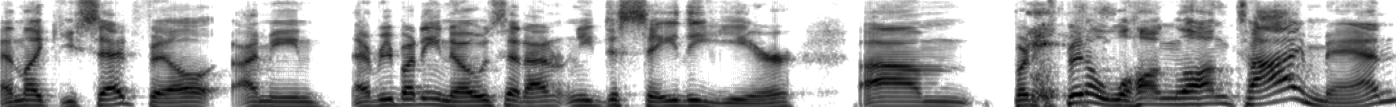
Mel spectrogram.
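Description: A man has a plain, everyday voice at medium pitch, with lively intonation and a moderate pace. He leaves hardly any pauses, and the recording is very clean with a silent background. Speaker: podcast host. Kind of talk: casual chat.

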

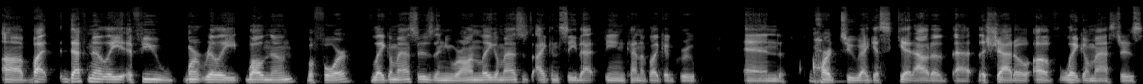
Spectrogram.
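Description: In a normal speaking voice at a fairly quick pace, the speaker keeps a fairly even intonation, recorded dry and close with no echo, very clean, against a silent background. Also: man, fairly low pitch for a man. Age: 20s. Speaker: Lego builder and content creator. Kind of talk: casual chat. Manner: fast.

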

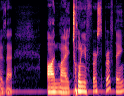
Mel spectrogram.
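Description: A man's medium-pitched voice with ordinary pitch variation, in a very clean recording with a silent background. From Mexico (Mexicali). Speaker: chef and restaurant owner. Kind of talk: casual interview.

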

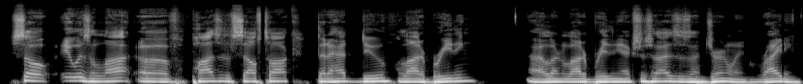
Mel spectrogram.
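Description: With a dark, mellow tone, a man speaks at a fairly quick pace. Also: medium pitch for a man, fairly even intonation. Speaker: podcast co-host, Navy veteran. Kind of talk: casual podcast conversation about mental health. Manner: talks loudly without meaning to.

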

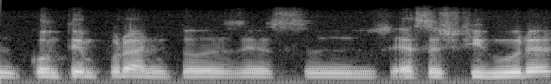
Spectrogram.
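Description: Speaking at a moderate pace, a man has a dark, mellow tone, a fairly low pitch, and monotone, flat intonation. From Portugal (born in Angola, moved 1974). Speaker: retired racing driver. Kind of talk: casual interview chat.

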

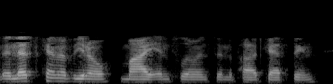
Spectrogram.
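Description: Speaking with an American accent, a man holds a medium pitch. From Racine, Wisconsin. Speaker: podcast co-host. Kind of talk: casual chat.

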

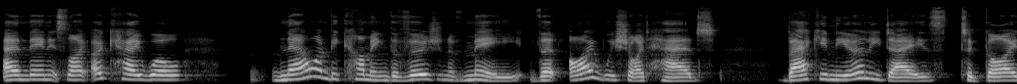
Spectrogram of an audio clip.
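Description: A woman talks with lively intonation at medium pitch in an ordinary speaking voice. The recording is very clean, with a silent background. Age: 50s. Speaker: podcast host, psychologist and business coach. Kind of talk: solo podcast monologue.

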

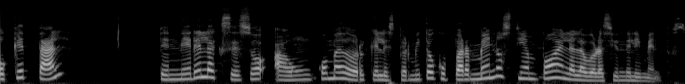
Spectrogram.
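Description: Recorded very cleanly against a silent background, the sound is dry and close with no echo, and a woman uses a normal speaking voice at a fairly high pitch. Her intonation is lively and her pace moderate. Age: 30s. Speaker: student. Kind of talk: sales pitch. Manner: formal.

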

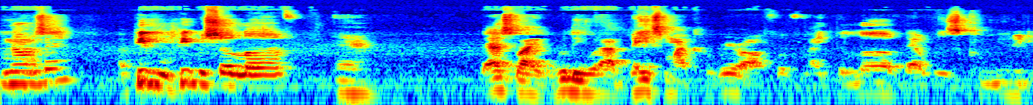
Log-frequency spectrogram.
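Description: A man with an American accent at a very fast pace, with big swings in loudness. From Chicago. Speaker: rapper and music producer. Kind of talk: casual chat.

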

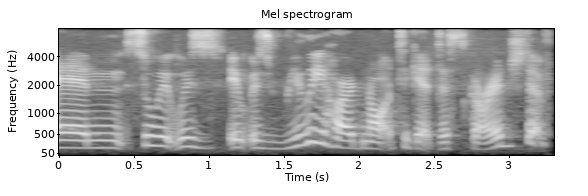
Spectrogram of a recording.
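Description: Pitch variation stays ordinary throughout. The woman's voice sits fairly low. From Winnipeg, Canada. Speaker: wedding photographer. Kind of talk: casual interview.

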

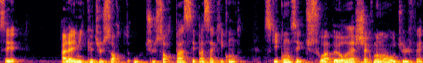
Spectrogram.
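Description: Speaking at a very fast pace, a man has a medium pitch and fairly even intonation. His tone is dark, mellow and somewhat breathy. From Paris region (Seine-Saint-Denis). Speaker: podcast host. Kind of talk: casual chat. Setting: at a table with friends.

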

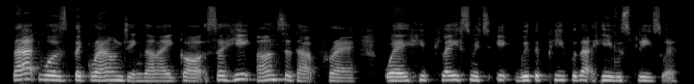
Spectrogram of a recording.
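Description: A woman with an English accent talks with hardly any pauses. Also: medium pitch for a woman, fairly even intonation, moderate pace. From England, born in Zimbabwe. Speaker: author and minister. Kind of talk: testimony. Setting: remote call from vacation.

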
